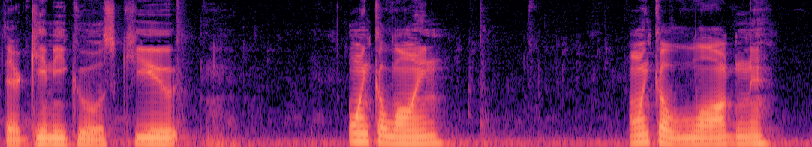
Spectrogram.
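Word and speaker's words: Oinkologne: Oinkalogn. Is that like baloney, where the GN is silent?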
